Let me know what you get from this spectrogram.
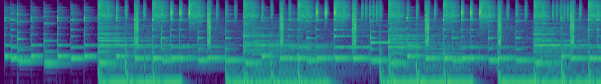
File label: marimba remix; ringtone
